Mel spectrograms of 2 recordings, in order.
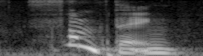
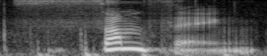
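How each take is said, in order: First: Said in the usual way. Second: High and drawn out. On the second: Shown as a demonstration. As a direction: stretch it up high, slowly. Teacher stretching the unknown minutes.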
